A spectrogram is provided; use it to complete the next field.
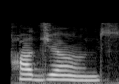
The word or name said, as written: Hall-Jones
